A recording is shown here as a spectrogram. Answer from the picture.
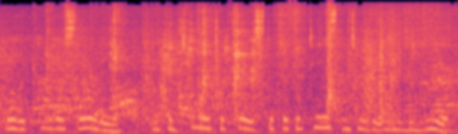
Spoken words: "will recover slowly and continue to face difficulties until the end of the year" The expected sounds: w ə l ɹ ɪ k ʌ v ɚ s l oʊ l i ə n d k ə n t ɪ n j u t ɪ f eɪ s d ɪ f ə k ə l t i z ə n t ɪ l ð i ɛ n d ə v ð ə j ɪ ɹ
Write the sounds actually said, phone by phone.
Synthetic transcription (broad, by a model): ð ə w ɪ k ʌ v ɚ s l oʊ l i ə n k ə n t ɪ n j u t ɪ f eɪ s d ɪ f ə k ə l t i z ə n t ɪ l ð i ɛ n d ə v ð ə j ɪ ɹ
